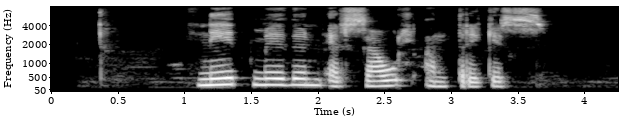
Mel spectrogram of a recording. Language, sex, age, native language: Icelandic, female, 30-39, Icelandic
